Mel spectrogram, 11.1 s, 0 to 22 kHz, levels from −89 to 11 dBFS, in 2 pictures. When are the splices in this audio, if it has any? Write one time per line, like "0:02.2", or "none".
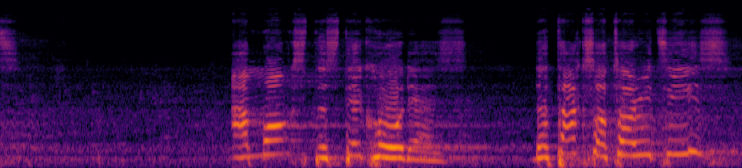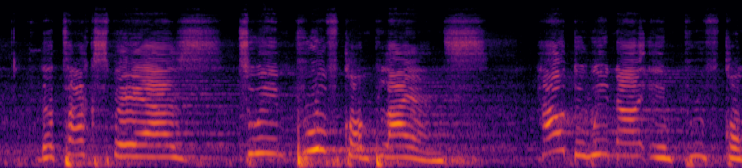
0:07.4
